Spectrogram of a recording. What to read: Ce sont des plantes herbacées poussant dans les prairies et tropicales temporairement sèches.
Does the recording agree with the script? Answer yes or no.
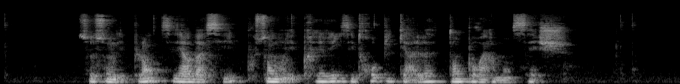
yes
